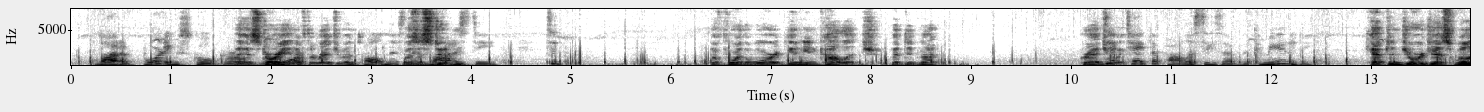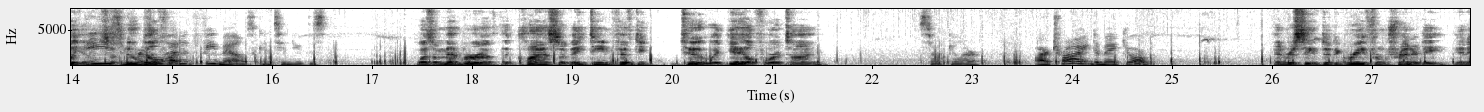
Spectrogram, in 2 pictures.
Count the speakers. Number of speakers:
2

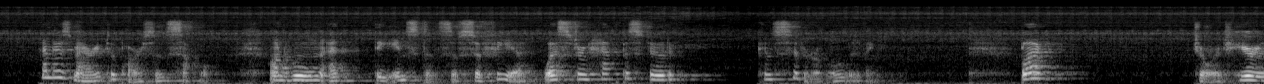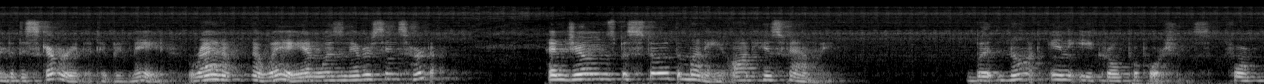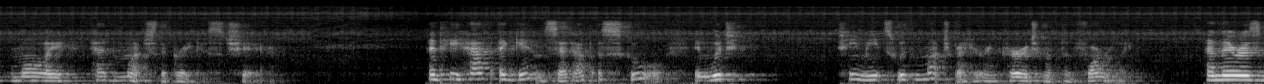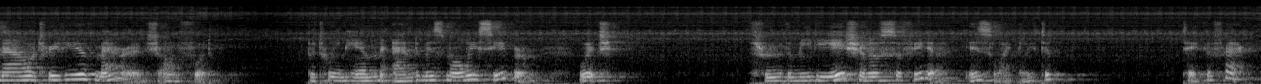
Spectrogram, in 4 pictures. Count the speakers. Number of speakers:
1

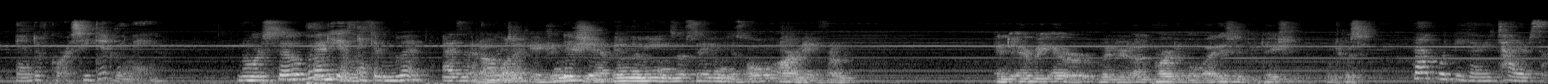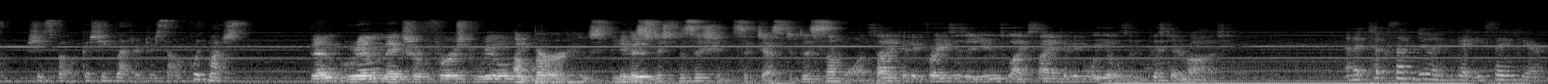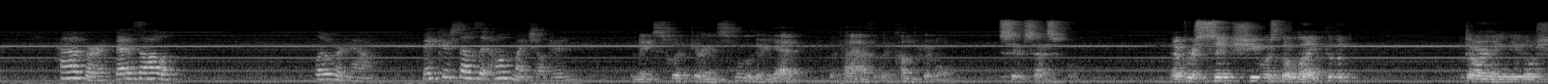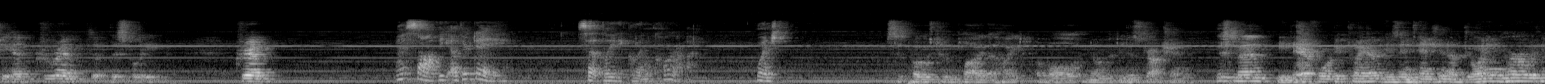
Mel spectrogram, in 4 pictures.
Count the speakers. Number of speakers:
10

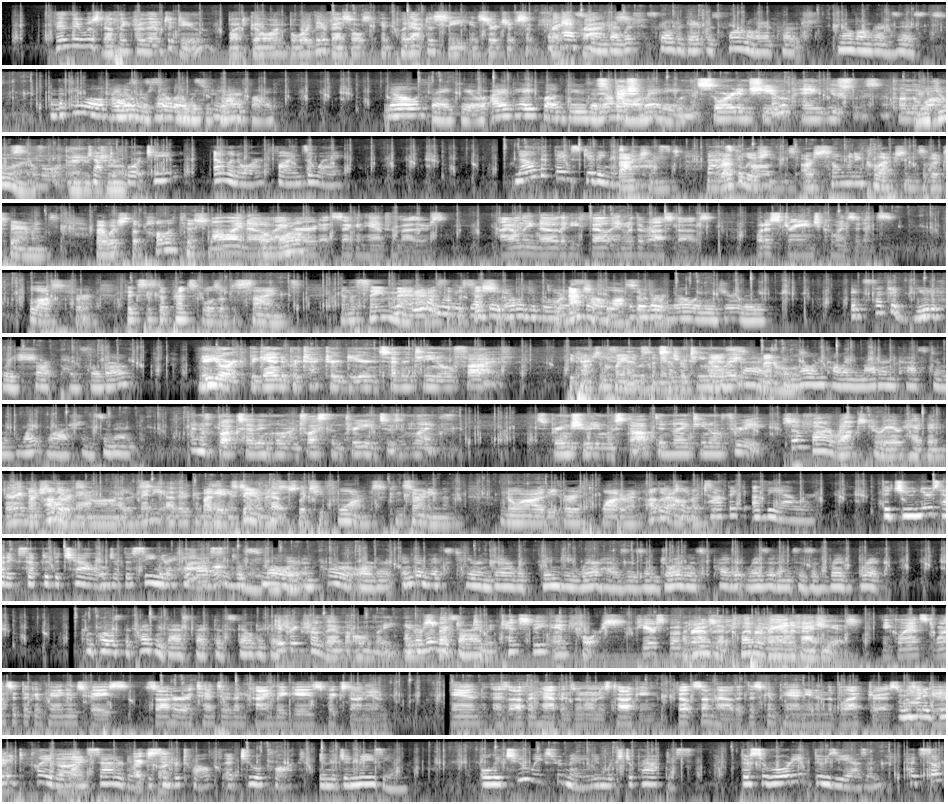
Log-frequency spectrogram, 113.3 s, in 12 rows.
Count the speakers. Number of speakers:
8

